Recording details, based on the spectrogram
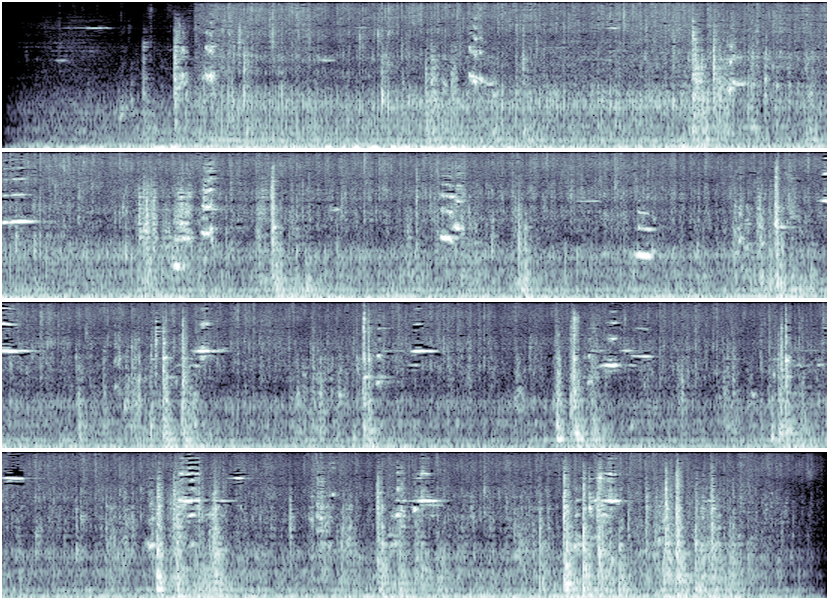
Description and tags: Water pumping
Pumping water from a well.
There's a screaming sound of holder and sound of pumped water in the behind
Pumping, Czech, Pansk, Panska, CZ, Water, Village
